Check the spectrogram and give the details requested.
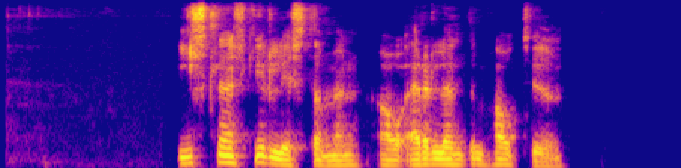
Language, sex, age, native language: Icelandic, male, 40-49, Icelandic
